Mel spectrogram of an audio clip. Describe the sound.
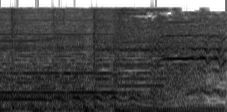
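A horse whinnies loudly, its high neigh wavering in a quavering, trembling pitch before trailing off toward the end.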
